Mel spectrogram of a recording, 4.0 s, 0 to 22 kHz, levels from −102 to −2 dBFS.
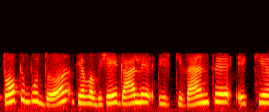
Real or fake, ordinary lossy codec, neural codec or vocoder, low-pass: real; AAC, 32 kbps; none; 3.6 kHz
